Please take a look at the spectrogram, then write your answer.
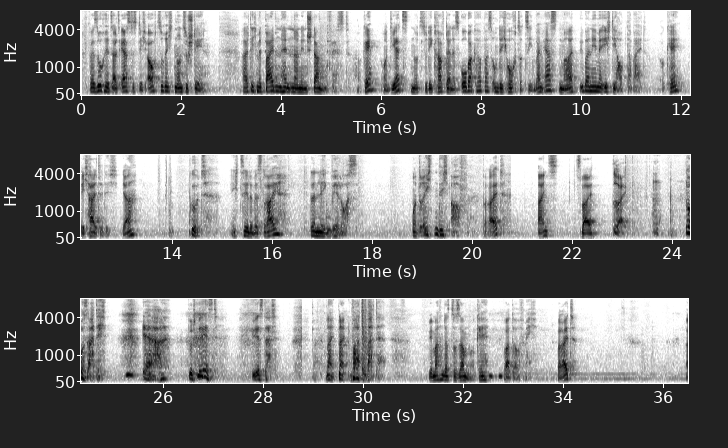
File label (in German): SYNCHRON Film; Laufen Reiten Rodeo; Netflix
